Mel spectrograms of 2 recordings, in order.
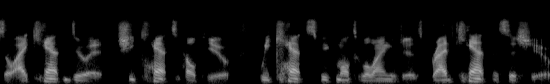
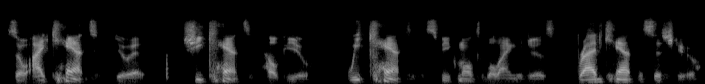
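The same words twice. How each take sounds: First: Can't still stressed but at natural speed. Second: CAN'T hit hard and drawn out in each sentence; slow teacher demo stressing can't; slow stressed can't. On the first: Teacher showing the natural-speed can't, still stressed. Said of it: "if I were saying it more naturally, it'd be a little bit faster". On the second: Teacher demonstrating a slow, heavily stressed can't. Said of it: "very obvious and, and slow and stressed". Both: Shown as a demonstration.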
